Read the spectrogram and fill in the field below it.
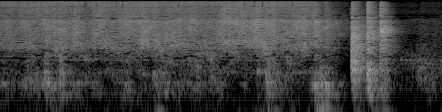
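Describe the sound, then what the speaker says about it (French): A slightly domed spoon is rinsed under a running kitchen tap while baking goat cheese and honey tartlets, giving a steady close hiss of flowing water that ends in a brief burst of louder splashing. "Là, je vais la rincer"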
